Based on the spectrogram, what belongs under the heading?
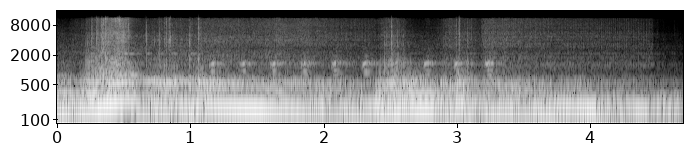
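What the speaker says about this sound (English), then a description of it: "This is an air leak, it sounds like a guys cams, which sounds pretty awesome." Car engine running with an air leak after a throttle body spacer install, giving a loud, lumpy idle that rises and falls in repeated revving swells with a choppy, cam-like rhythm.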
